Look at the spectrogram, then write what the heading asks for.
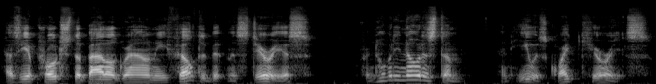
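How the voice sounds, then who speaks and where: A man reads a children's storybook as its author. His voice sits on the low side. The delivery is rhymed bedtime storytelling. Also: sing-song, moderate pace, a bit bright, breathy edge. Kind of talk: rhyming bedtime storybook narration.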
